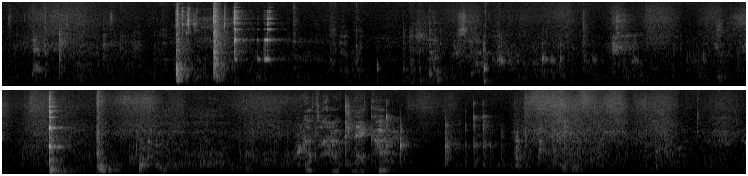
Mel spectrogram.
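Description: Quiet room with faint, soft whispered or murmured voice sounds and a few small clicks, the sharpest a single tap about eight seconds in.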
